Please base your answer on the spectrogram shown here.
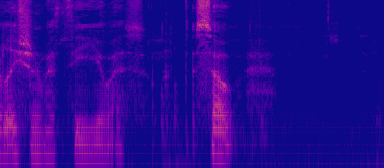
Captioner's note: speaking French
